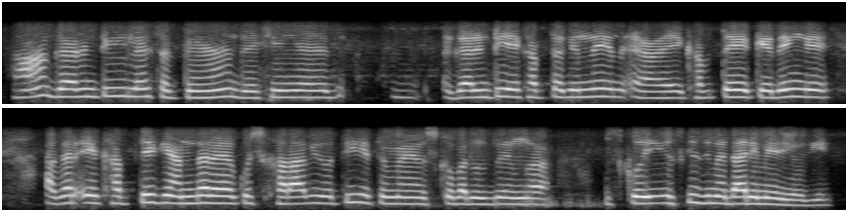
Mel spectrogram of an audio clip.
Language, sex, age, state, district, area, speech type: Urdu, male, 18-30, Uttar Pradesh, Siddharthnagar, rural, conversation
